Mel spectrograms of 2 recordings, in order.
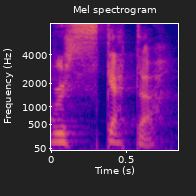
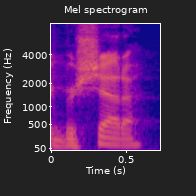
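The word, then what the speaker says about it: bruschetta: a br a Bretta I heard it was called brusketta someone told me it was actually the way you pronounce it but I always say brushetta you know Texans were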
